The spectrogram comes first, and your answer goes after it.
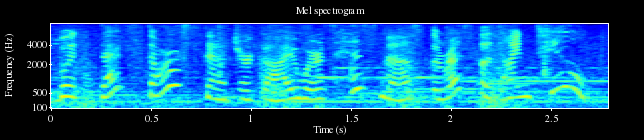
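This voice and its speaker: A woman voicing a tiny, childlike, excitable fairy companion who chatters and exclaims in video game dialogue. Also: a little fast. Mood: curious, chatty. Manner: squeaky, exclamatory, refers to herself by name. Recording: loud music behind the voice. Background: loud game music.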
